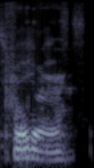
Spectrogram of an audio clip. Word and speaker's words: Prowder: Oh, it's actually Proder. It's actually Proder. It's not Prowder.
